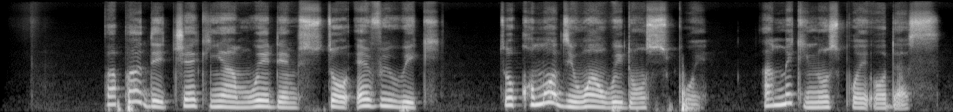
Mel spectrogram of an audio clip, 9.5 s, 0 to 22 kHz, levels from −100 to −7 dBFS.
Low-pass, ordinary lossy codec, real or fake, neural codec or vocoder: none; none; fake; autoencoder, 48 kHz, 128 numbers a frame, DAC-VAE, trained on Japanese speech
